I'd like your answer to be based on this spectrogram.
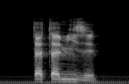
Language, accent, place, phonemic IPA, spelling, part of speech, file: French, France, Lyon, /ta.ta.mi.ze/, tatamiser, verb, LL-Q150 (fra)-tatamiser.wav
- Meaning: to be or to become Japanese in culture or style; to Japanize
